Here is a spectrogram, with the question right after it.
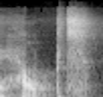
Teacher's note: remember the P it's not making too much of a vibration there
